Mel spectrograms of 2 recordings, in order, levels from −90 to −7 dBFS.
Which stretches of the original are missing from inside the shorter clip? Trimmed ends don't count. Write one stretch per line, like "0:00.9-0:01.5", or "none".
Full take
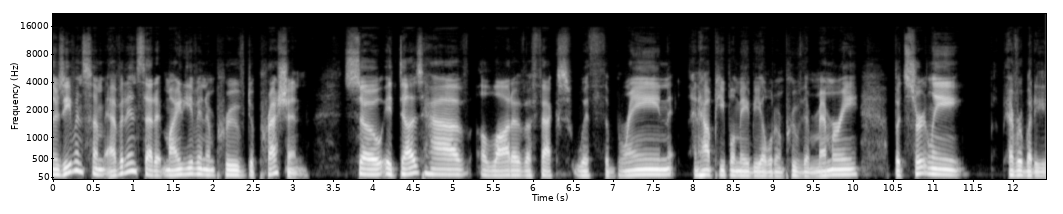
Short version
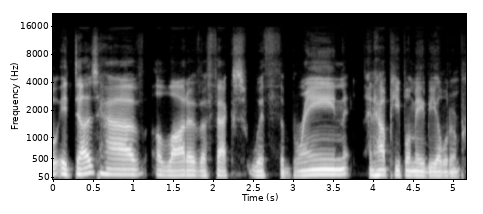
none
